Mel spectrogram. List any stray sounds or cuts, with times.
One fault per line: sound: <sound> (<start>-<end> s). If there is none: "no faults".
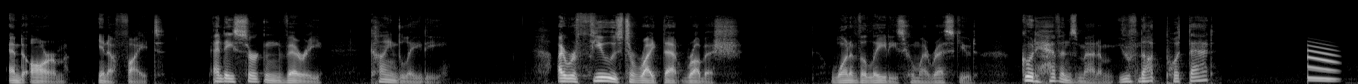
sound: chirp (13.1-13.4 s)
